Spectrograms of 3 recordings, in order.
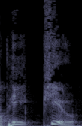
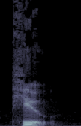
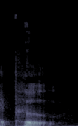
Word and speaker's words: Pugh: It is P-U-G-H. – Oh, Pew, my mom's last name. – Pew. – Yes. – Because I would say poo.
